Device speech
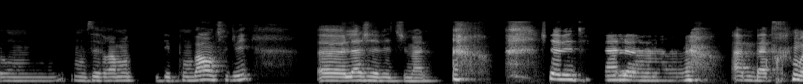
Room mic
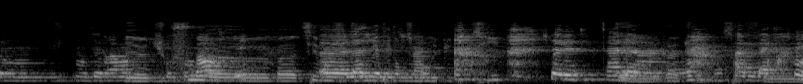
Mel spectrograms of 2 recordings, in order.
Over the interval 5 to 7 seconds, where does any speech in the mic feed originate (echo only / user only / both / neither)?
both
